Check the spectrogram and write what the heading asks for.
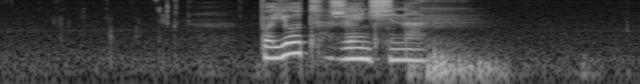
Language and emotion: Russian, sad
